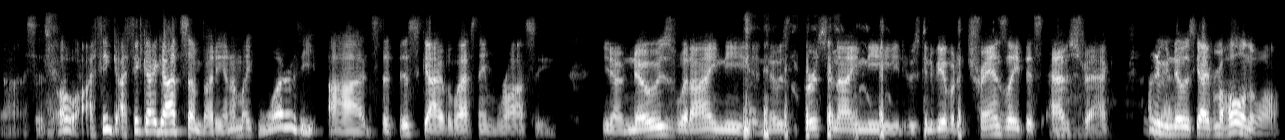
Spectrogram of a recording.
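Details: Adult man speaking; normal speech.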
